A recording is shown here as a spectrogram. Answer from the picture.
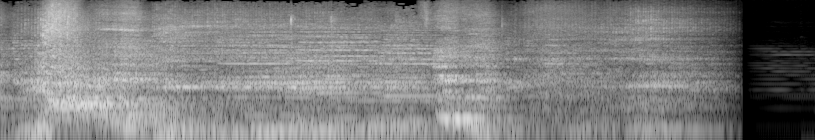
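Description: A tiger roaring over theme music: a loud roar at the start and a second one about four and a half seconds in, with the music fading out about seven seconds in.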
